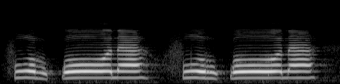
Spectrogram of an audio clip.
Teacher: Karena sebelum huruf ro, yaitu huruf fa ya, harokatnya dhammah. Sehingga ketika kita menemukan huruf ro sukun yang sebelumnya harokat fathah atau dhammah, maka ro-nya akan dibaca lebih tebal. Furqona, furqona. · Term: dibaca tebal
